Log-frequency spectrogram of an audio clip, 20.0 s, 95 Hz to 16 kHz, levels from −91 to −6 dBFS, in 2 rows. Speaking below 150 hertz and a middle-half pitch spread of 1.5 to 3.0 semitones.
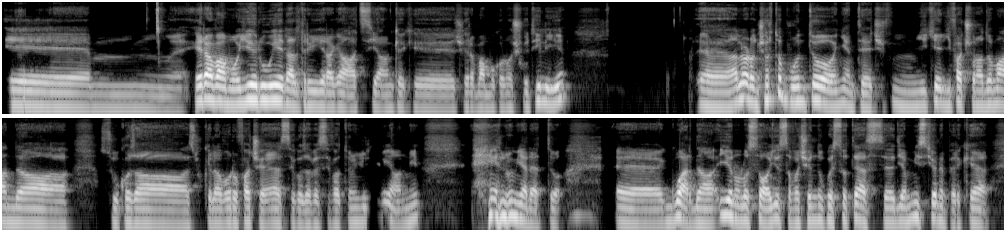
No: low, 135 Hz; average, 3.6 semitones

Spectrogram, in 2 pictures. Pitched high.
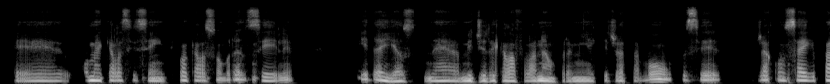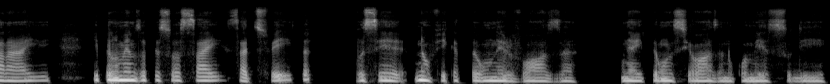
No: medium, 160 Hz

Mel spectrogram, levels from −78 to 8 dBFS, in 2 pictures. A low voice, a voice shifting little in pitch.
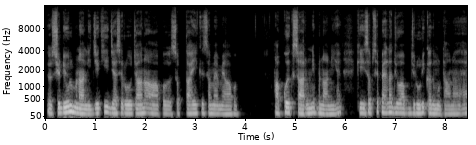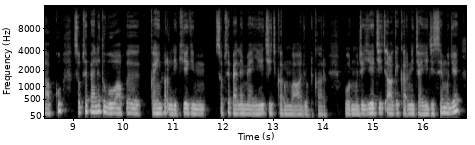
Yes: low, 110 Hz; narrow, 2.2 semitones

